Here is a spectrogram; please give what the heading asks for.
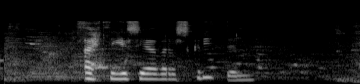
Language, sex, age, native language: Icelandic, female, 12, Icelandic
